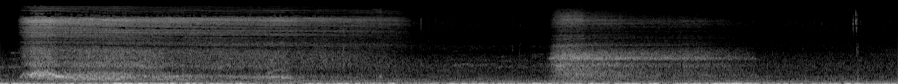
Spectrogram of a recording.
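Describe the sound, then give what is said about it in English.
A deep breath taken by a congested person, drawn in through the nose and let out through the mouth: a long, rough nasal inhale, a brief pause, then a shorter breathy exhale, over a steady low background rumble. “Second one a little bit deeper. Wow, I am really clogged up. And then in through the nose and out through the mouth. A little, you know, make, uh, hold it when you get to the top.”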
